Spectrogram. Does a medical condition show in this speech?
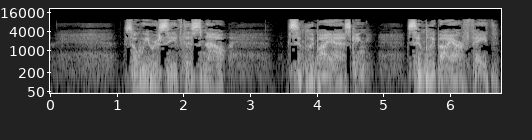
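Yes: vocal cord paralysis, unilateral.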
